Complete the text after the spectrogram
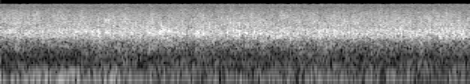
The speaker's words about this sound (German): Und hier wirkt es jetzt gerade so, als ob noch ein zweites Gewitter jetzt durchzieht, weil der Regen nimmt wieder zu.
